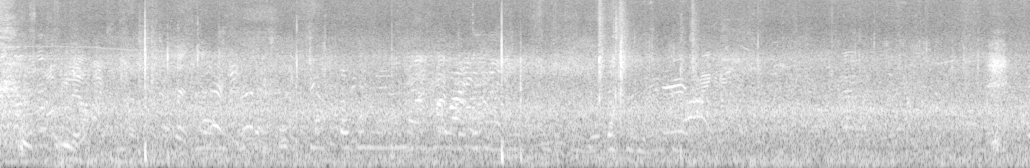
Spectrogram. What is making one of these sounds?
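Young men shout and call to each other far off across an open field.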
